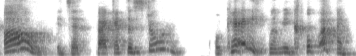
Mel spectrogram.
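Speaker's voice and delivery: oh, found it, with a laugh; excited relief with a laugh; relieved discovery. Retold or imitated. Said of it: "I'm like".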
